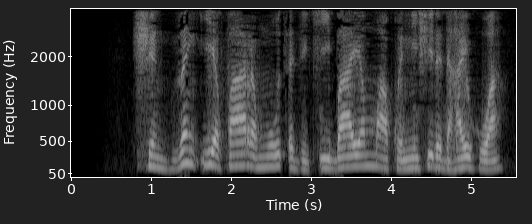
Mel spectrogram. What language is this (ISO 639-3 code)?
hau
